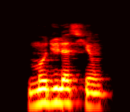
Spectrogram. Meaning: 1. modulation 2. modulation (change in key)
- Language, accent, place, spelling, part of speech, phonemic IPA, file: French, France, Lyon, modulation, noun, /mɔ.dy.la.sjɔ̃/, LL-Q150 (fra)-modulation.wav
